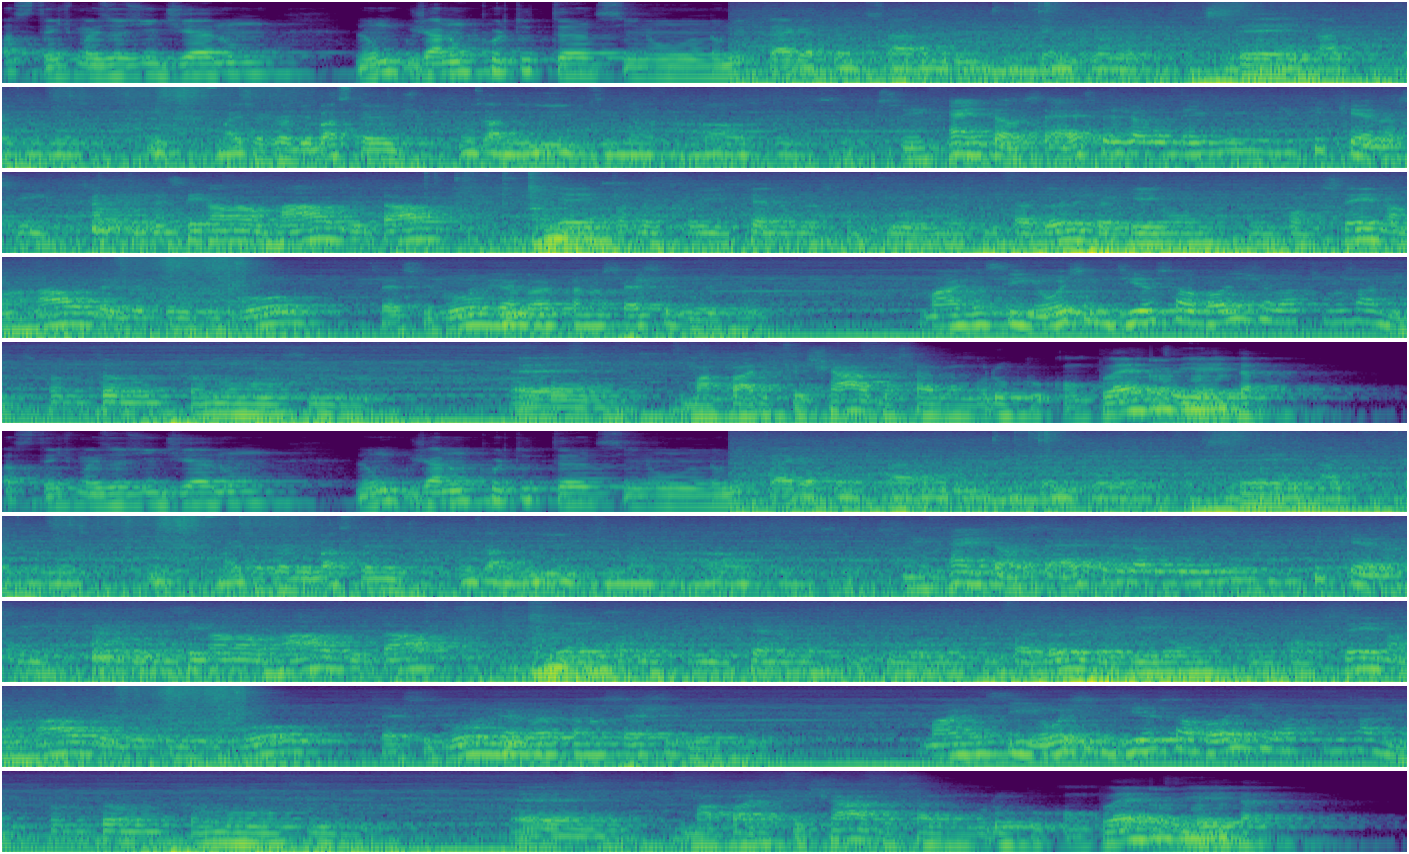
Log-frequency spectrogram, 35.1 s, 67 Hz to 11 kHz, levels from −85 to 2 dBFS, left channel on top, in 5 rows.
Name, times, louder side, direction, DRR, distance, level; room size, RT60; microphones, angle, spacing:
voice 1, 0.0-1.4 1.8-5.8 6.1-6.7 7.0-7.5 8.1-11.3 16.7-17.1 23.5-23.8 33.8-34.3, left 1 dB, 20° left, 9 dB, 0.6 m, -26 dB
sound 1, 3.6-22.3, equal, 5° right, 0.9 m, -28 dB
voice 2, 6.0-6.6 7.7-8.0 11.4-16.3 16.8-22.7 23.0-25.3 25.7-30.0 30.6-34.3, left 1 dB, 40° left, 2 dB, 0.9 m, -25 dB
sound 2, 14.2-32.7, equal, 65° left, 2.6 m, -24 dB
8.5 x 7.8 x 3.5 m, 1.1 s
head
